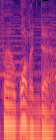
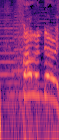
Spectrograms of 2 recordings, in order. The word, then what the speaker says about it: Wallander: You know, because Wallander, they pronounce it wrong. – It's Wallander. – You get the nice person on BBC going, and next on BBC we have Wallander. And I'm shouting, Fallander, it's Fallander!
